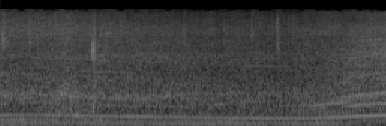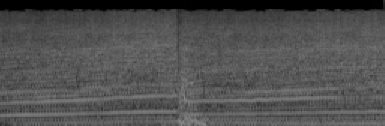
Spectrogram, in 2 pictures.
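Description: A race car engine drones and climbs in pitch as the car speeds up.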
